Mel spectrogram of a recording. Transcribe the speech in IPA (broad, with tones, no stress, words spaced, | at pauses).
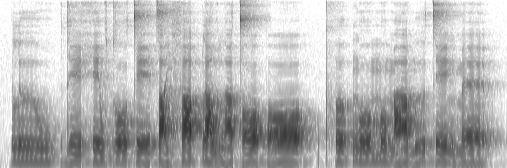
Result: lɯː˧w | deː˩˧heː˧w doː˧ t̪eː˩˧t̪a˩jfaː˧˥p̚ la˧˩wla˩t̪ɔː˧˥ pɔː˧˥ | pʰɤː˧˥k̚ŋoː˧˥ mo˧maː˩mɯː˧ t̪eː˥˨ŋmɛː˧˩p̚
